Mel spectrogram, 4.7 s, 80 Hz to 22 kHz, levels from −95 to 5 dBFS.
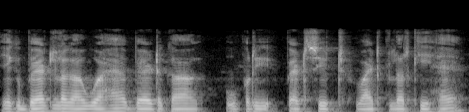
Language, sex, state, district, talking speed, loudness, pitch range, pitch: Hindi, male, Jharkhand, Deoghar, 165 wpm, -21 LUFS, 100-105 Hz, 105 Hz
